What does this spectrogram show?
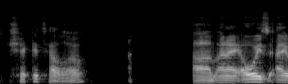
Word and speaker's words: Ciccotello: last name and um the way that I pronounce it is chiello um and I always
